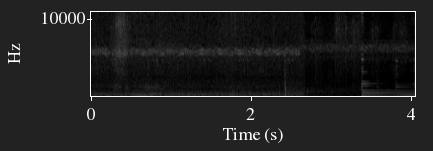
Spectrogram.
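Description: Honey bees hum around a hive outdoors, a continuous close buzz with a steady drone, joined by a louder low rumble and tonal whine near the end.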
